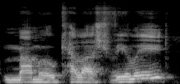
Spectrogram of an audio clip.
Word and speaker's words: Mamukelashvili: play they're getting off the bench from Sandro Mamukelashvili. Nailed it. Well done. Nailed the pronunciation.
